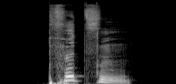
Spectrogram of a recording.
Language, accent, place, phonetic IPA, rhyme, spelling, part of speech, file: German, Germany, Berlin, [ˈp͡fʏt͡sn̩], -ʏt͡sn̩, Pfützen, noun, De-Pfützen.ogg
- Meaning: plural of Pfütze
